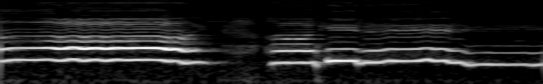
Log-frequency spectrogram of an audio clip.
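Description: A woman singing unaccompanied: a long held note with a slight vibrato, a short breath, then a second phrase that settles onto a lower held note.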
